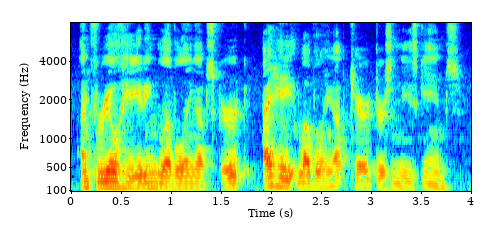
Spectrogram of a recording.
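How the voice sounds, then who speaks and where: Streaming a video game, this young man keeps things casual, reading live chat and laughing a lot as he talks in slangy, relaxed fashion. His mid-range voice is fairly quick and a little mellow.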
